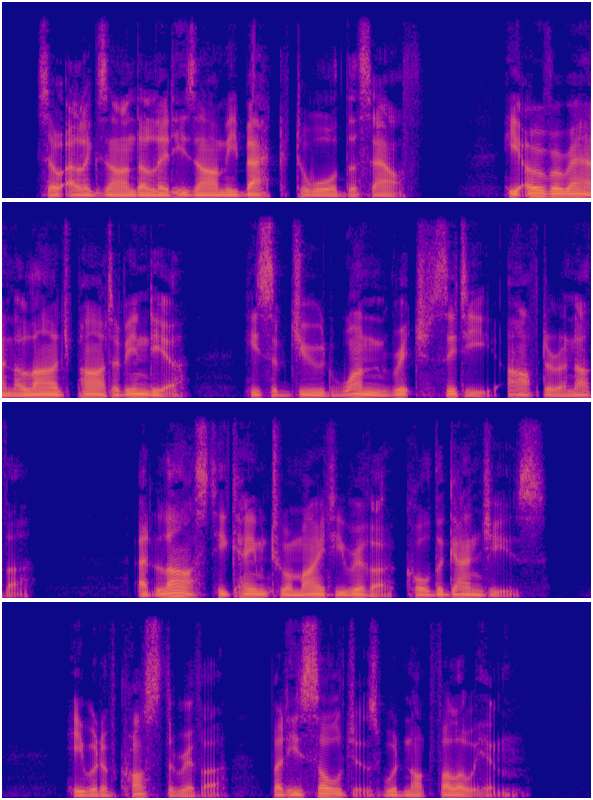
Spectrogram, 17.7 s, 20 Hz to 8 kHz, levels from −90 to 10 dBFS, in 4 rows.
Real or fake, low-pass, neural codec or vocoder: real; 7.2 kHz; none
